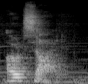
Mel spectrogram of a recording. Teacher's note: The emphasis is on the second part of the word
